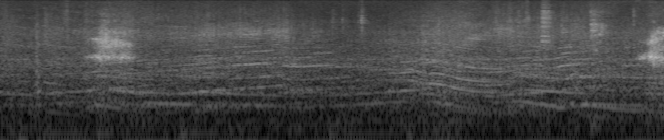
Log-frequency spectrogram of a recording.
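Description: A race car engine runs on track in a racing video game at the Qatar circuit, a near, continuous whine whose pitch rises and falls through the gears, with short bursts of tyre noise early on and again at the end.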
